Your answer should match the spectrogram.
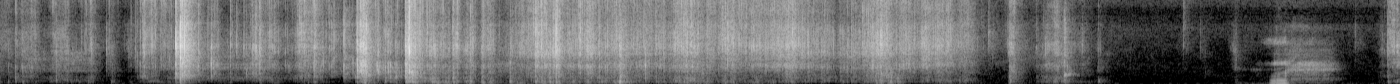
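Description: Plastic shrink-wrap being peeled and torn off a cardboard DVD box set: a dense crinkling and tearing with a few sharp crackles, which stops about three-quarters of the way through.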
